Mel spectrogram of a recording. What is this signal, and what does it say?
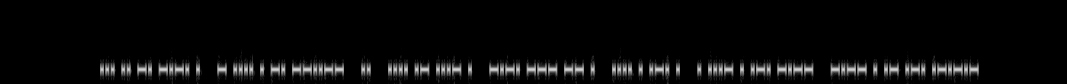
Morse code, heard as a keyed tone, about 41 wpm, 700 Hz. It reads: SINCE THEN, I HAVE COME HERE EVERY YEAR.
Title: Sentences from Top 1000 Words - Review Part 1 - 45wpm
